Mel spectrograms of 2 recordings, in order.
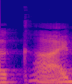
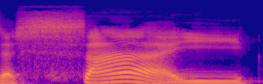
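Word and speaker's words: açaí: Acai is pronounced acai. Keep on keeping on. You guys are tireless. Thanks for what you do every single day, Randall. And he also included a YouTube video. We'll try and include that in the show notes that gives real-life examples of how you pronounce acai. – It's not a kai berry. – It's not a kai berry. It's a sai berry.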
